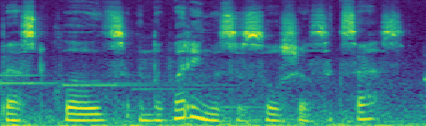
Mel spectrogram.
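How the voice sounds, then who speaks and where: Music plays in the background as a woman talks at a fairly quick pace. Her pitch is fairly low and her intonation fairly even. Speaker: storyteller. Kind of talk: reading aloud.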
